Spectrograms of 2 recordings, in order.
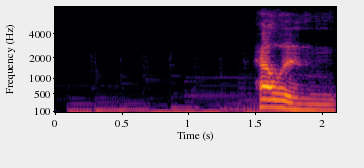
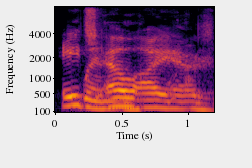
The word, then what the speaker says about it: Hlyn: Helen Trollbane. Helene. Let's see how close we go. Yeah, her name is spelled Hlyn. Hlin. Yeah, Hlyn Trollbane.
